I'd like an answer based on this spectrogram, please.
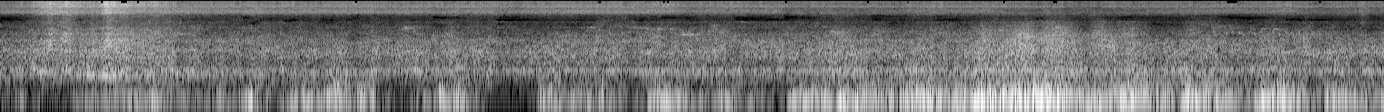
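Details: Massive honey bee swarm caught in a swarm trap, come from a wild hive living three years in the woods, bees balled up in the box; dense steady droning hum with a low rumble and rustling as the box is shaken.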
